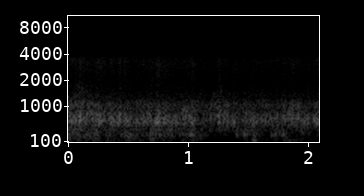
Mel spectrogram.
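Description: Steady rushing noise with an uneven low rumble, coming through a participant's open microphone on a video call and sounding muffled and thin.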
